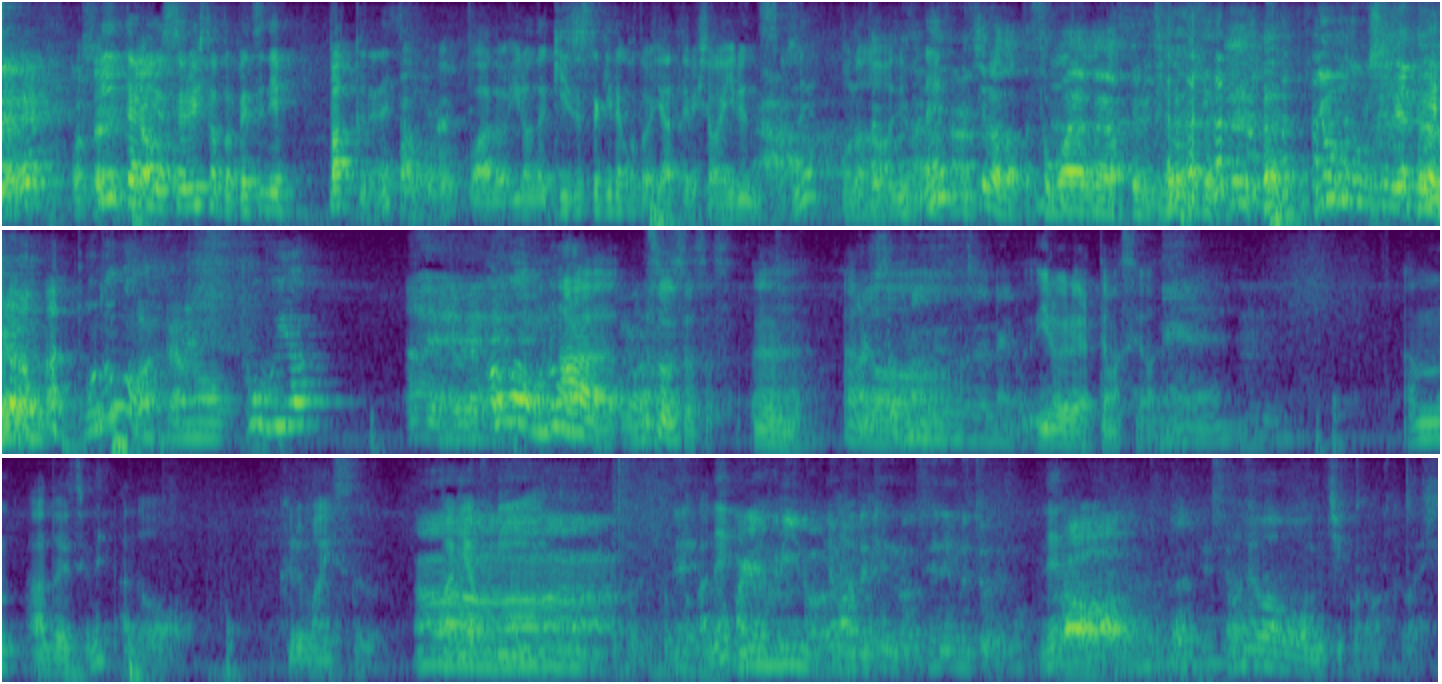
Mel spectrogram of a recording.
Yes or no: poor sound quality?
yes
